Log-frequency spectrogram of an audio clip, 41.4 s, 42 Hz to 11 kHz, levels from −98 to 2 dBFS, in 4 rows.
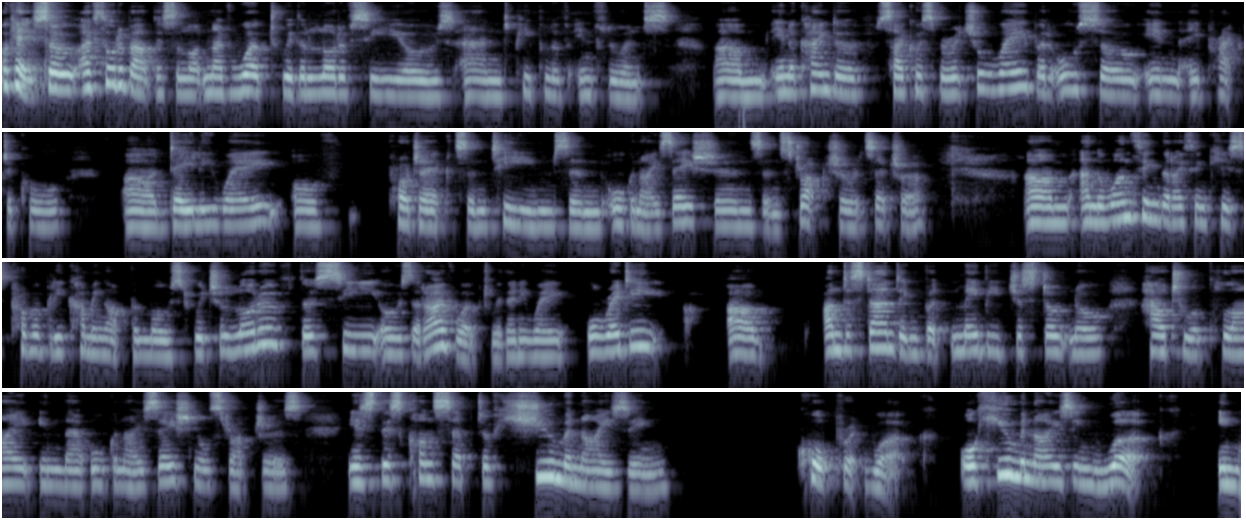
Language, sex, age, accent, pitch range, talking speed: English, female, 40-59, British, 180-235 Hz, 135 wpm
